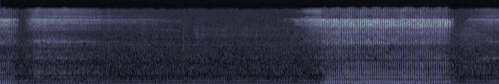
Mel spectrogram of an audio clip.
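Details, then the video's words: Snore from a sleeping Cocker Spaniel Shar Pei cross named Barclay: one loud, buzzing, rattling breath lasting over a second, strong low growly vibration with breathy hiss, between quieter wheezy breathing and constant indoor hum. "Cocker Spaniel Sharpai mix snoring!"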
